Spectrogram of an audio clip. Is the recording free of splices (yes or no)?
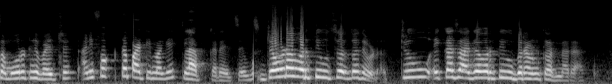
no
